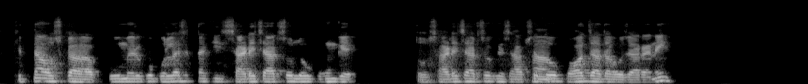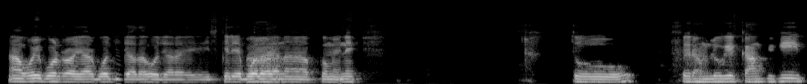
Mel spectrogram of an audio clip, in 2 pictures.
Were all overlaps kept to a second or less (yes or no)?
yes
